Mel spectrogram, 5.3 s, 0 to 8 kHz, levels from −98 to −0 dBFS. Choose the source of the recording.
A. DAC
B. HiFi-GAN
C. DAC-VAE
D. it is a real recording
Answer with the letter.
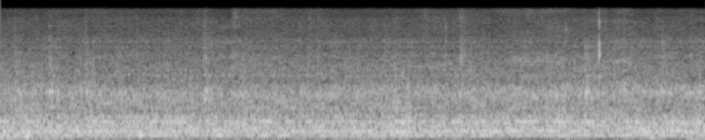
A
